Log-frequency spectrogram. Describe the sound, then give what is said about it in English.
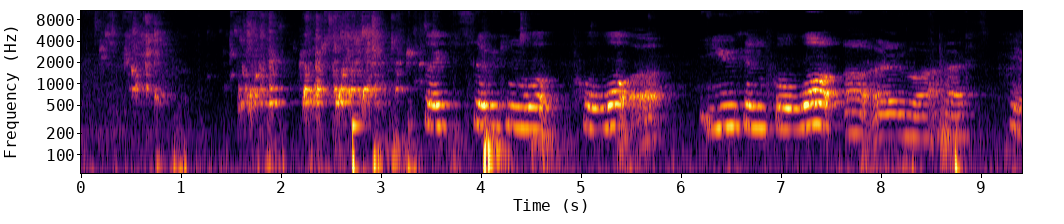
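Water splashes and pours over a child in a bathtub for the first couple of seconds, then a child's voice chatters over quieter sloshing. “Pour water over her.”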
